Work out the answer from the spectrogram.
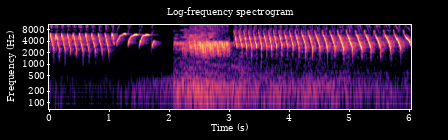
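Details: Canary singing vigorously ('gacor'), played so other canaries answer. A fast high trill and a few looping notes, a short silence and a harsh buzzy burst, then a long, steady run of rapid, sweeping chirps.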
